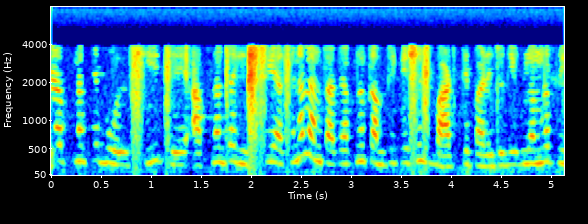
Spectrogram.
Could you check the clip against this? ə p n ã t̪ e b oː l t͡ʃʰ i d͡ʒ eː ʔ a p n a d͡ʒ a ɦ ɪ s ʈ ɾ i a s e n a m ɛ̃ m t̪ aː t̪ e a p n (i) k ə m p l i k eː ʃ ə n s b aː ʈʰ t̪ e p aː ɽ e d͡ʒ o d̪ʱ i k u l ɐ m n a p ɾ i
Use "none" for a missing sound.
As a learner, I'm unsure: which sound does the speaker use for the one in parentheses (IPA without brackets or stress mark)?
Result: a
